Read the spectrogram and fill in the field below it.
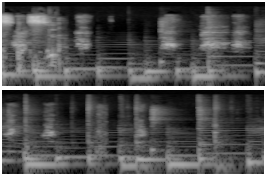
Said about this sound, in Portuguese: Solta o cachorro aí, que tem um cachorro latindo.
